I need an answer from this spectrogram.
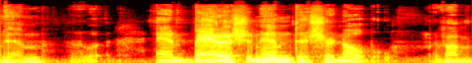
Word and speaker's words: Chernobyl: And it opens with them finally getting what they needed from him and banishing him to Chernobyl, if I'm pronouncing that. Yeah, Chernobyl.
